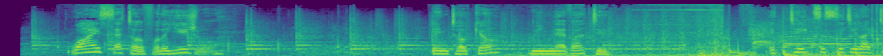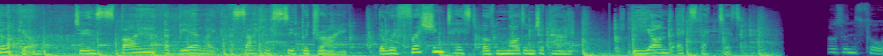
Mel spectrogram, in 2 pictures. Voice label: Voice reel English

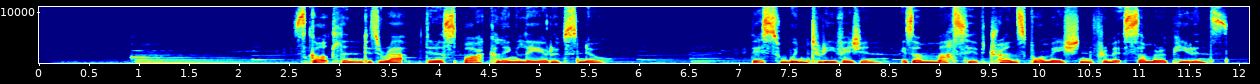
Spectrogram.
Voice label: Narrative Voice

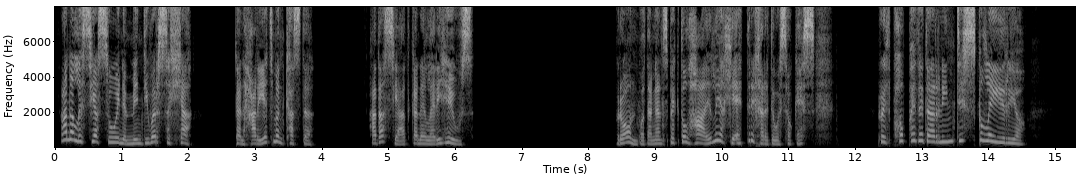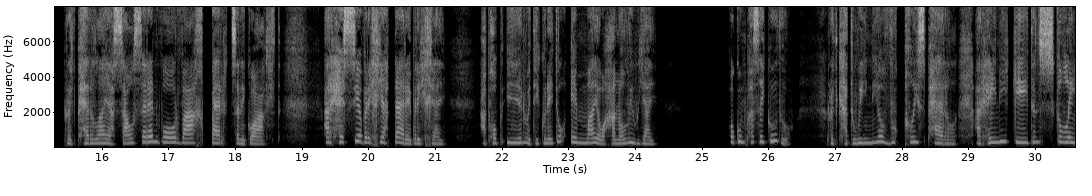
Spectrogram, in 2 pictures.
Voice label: Book read

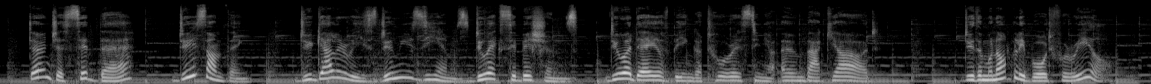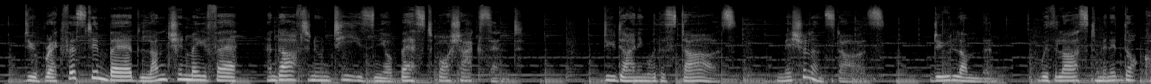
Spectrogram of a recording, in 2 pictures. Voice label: English, Romanian, Female, 20s-40s; Eastern European

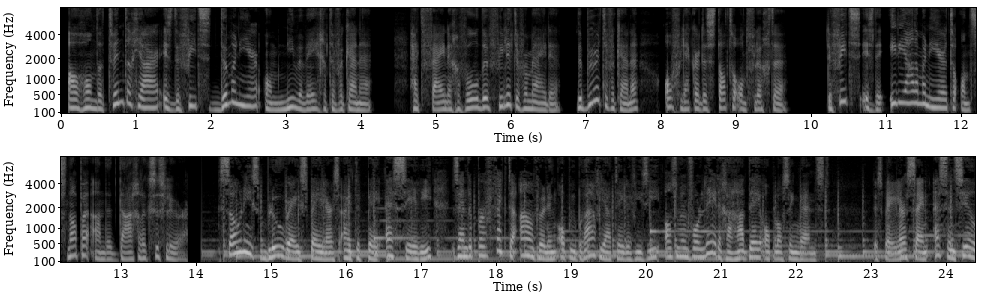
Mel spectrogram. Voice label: Dutch

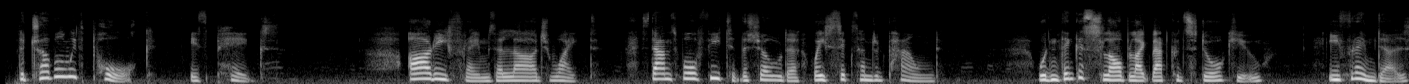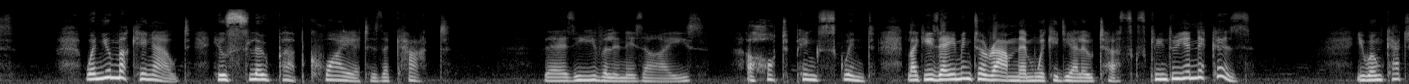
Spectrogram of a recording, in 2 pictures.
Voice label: Welsh

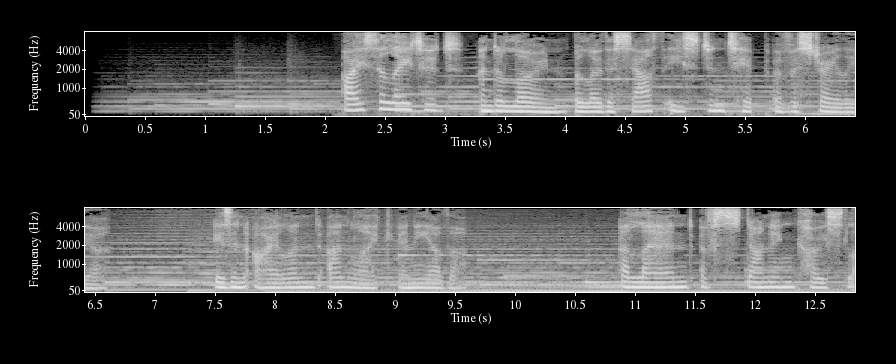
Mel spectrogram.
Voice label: DOCUMENTARY

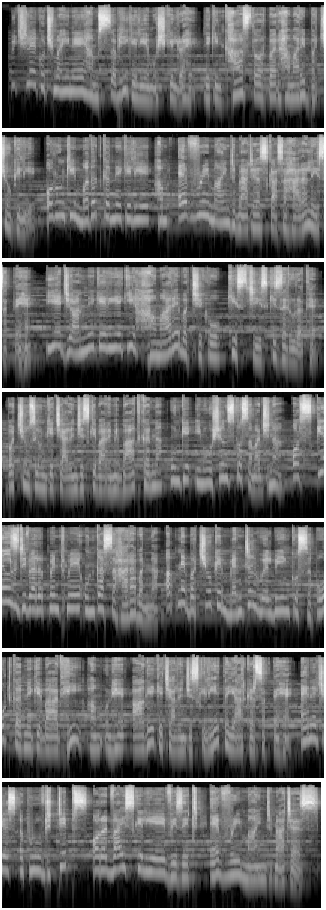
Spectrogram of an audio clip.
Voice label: Hindi

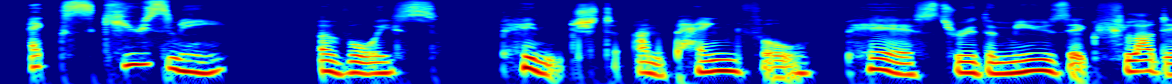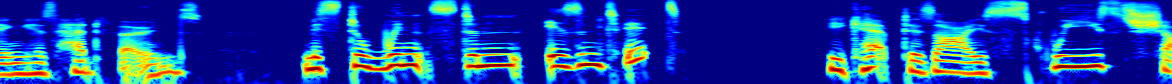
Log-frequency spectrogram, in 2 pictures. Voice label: audiobook, 20s-30s. Female. London; Studio.

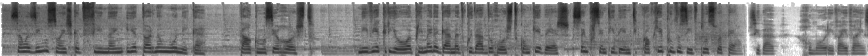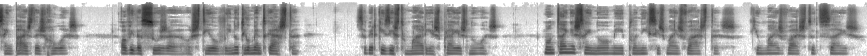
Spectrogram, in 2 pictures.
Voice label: Portuguese

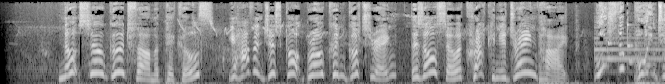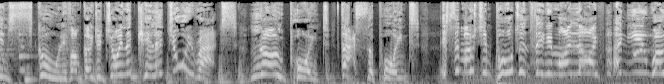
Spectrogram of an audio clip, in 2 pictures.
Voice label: Animation

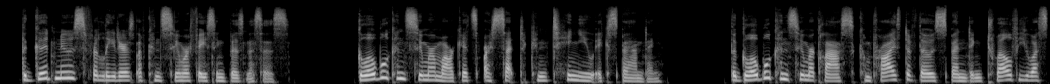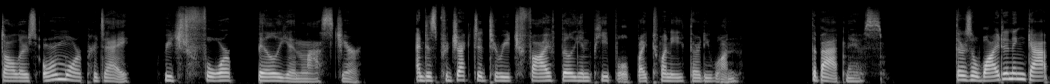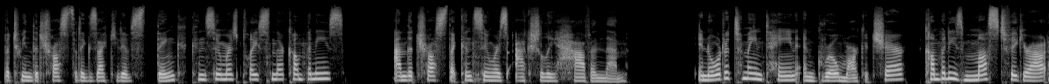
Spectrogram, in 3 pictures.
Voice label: Corporate

